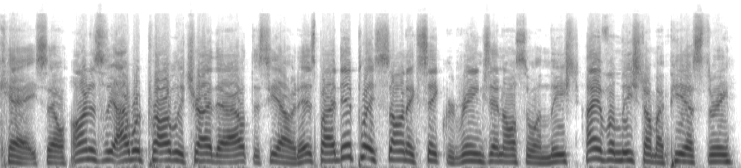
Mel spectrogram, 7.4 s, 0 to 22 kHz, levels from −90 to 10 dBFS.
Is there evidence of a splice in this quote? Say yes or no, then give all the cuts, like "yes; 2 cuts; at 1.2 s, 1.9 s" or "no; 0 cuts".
yes; 1 cut; at 4.7 s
